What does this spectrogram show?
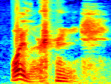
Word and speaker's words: Euler: euler euler's method is the name euler is pronounced boiler even though it looks like euler okay so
